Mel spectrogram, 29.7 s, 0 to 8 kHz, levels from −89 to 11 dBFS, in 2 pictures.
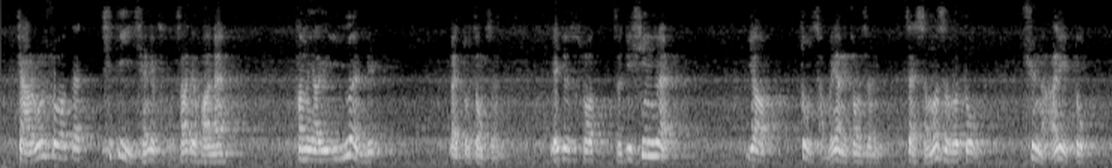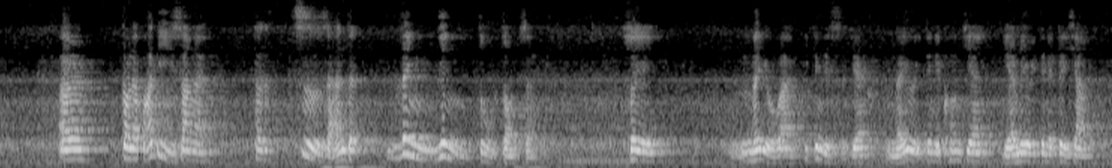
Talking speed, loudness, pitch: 190 characters per minute, -15 LUFS, 365 Hz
